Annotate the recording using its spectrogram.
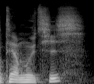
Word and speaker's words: Thermouthis: Vous, faites partie de, l'association Thermoutis, c'est comme ça qu'on la prononce.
